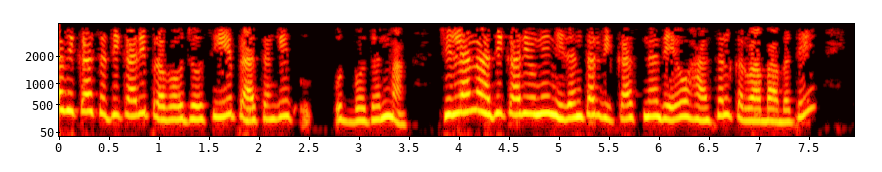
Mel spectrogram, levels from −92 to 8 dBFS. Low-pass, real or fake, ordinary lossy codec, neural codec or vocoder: 3.6 kHz; real; none; none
